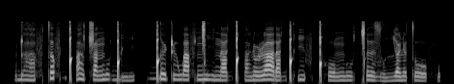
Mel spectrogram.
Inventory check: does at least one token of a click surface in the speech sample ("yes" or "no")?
yes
